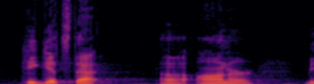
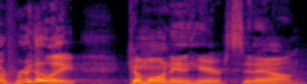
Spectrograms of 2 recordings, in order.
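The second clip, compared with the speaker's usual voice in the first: loud, higher summons, half-joking; dad calling kid in for questioning; mock stern dad; 8 semitones higher, 11 dB louder than usual. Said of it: "I'm like".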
